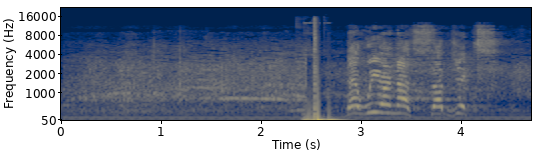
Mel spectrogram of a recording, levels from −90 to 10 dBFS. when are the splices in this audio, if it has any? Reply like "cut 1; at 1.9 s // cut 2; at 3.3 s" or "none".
cut 1; at 2.5 s

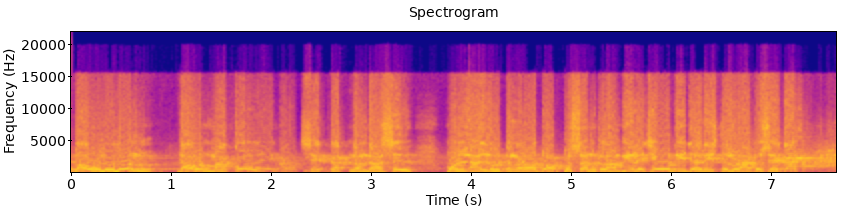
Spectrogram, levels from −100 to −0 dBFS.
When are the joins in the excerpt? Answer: cut 1; at 2.1 s

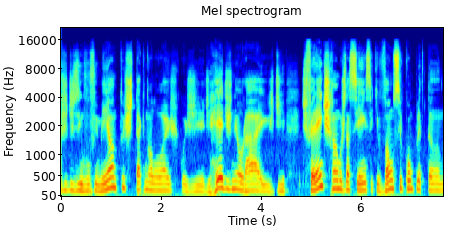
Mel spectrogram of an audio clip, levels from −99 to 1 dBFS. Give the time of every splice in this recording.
none

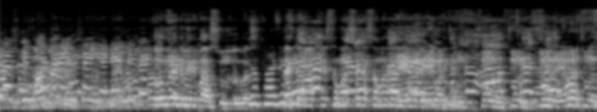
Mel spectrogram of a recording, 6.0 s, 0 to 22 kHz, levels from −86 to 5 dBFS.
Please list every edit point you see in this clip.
cut 1; at 1.4 s

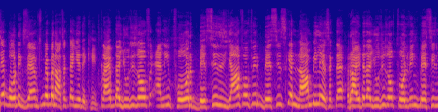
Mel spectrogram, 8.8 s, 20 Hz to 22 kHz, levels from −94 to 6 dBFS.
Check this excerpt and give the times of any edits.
cut 1; at 1.9 s

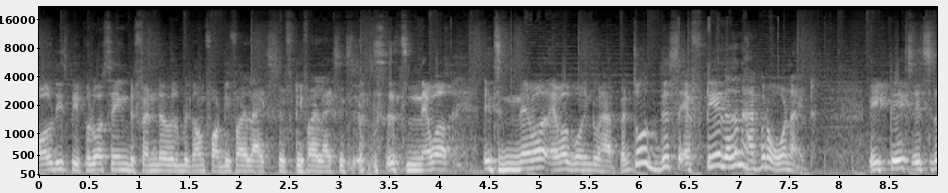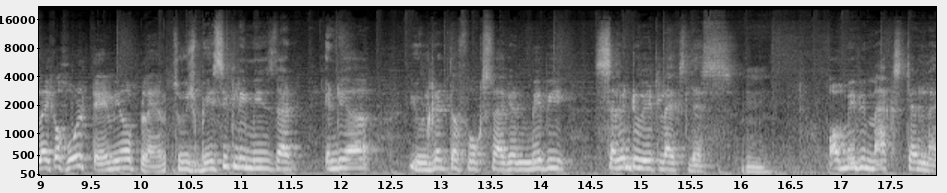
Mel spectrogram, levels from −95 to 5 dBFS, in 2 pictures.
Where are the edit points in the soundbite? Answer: cut 1; at 5.9 s // cut 2; at 10.2 s

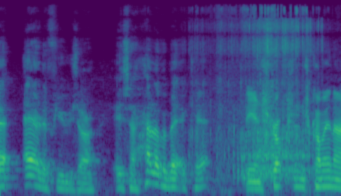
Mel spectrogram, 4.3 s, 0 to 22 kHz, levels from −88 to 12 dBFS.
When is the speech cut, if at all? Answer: cut 1; at 2.5 s

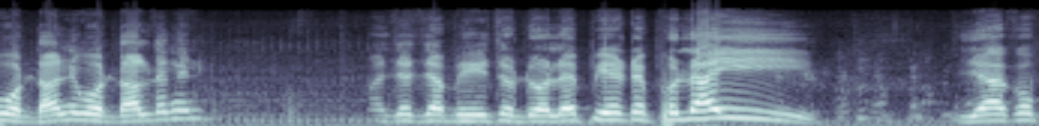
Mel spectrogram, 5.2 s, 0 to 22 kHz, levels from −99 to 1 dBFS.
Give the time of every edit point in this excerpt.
cut 1; at 1.9 s

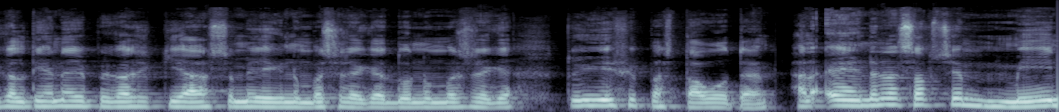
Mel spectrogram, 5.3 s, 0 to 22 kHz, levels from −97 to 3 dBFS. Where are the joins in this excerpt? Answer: cut 1; at 3.9 s

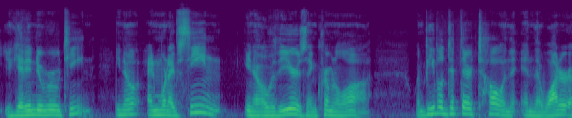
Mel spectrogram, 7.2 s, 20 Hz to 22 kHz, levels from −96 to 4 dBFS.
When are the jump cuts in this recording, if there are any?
cut 1; at 1.4 s

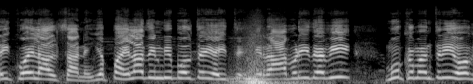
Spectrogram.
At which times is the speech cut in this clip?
cut 1; at 2.5 s

